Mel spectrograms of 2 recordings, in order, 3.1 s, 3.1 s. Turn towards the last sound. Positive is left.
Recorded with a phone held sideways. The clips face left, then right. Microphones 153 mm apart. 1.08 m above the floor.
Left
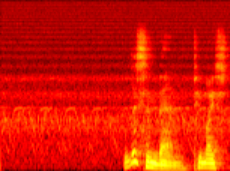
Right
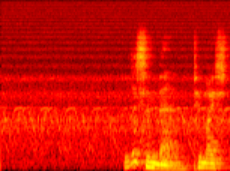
turn(degrees=55)  # may be behind; listen again after turning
